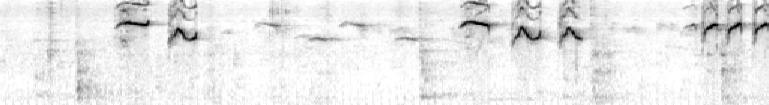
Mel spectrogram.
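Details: Cinereous tit singing: rapid high whistled phrases of looping, wavering notes and quick triplets, several bursts within a few seconds, with soft clicks and knocks underneath.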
